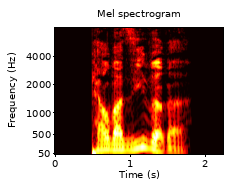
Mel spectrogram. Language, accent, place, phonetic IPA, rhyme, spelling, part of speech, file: German, Germany, Berlin, [pɛʁvaˈziːvəʁə], -iːvəʁə, pervasivere, adjective, De-pervasivere.ogg
- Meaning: inflection of pervasiv: 1. strong/mixed nominative/accusative feminine singular comparative degree 2. strong nominative/accusative plural comparative degree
